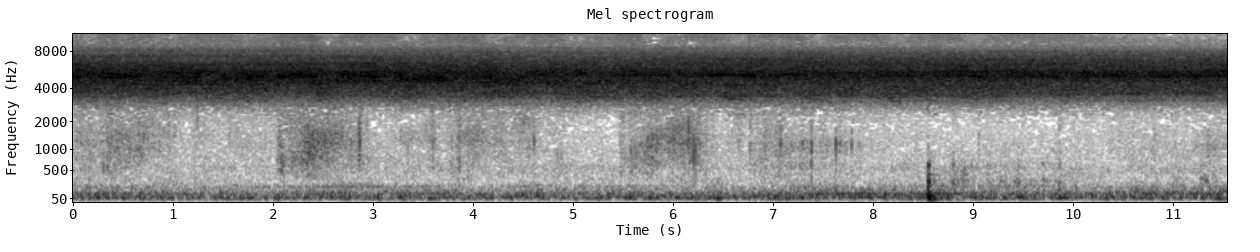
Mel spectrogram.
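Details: Cicadas drone loudly in creekside woodland during a humid midsummer day. The high, sizzling buzz stays steady for the whole stretch while footsteps crunch and leaves rustle underneath, with one sharp knock late on.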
